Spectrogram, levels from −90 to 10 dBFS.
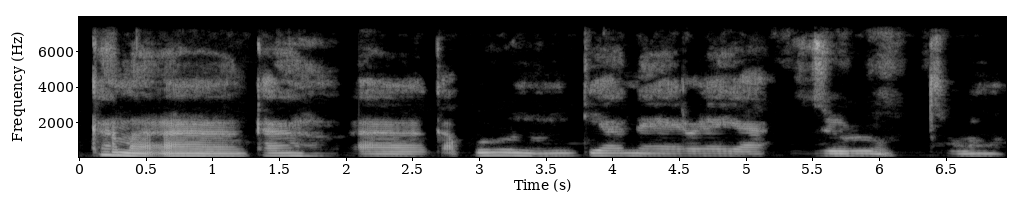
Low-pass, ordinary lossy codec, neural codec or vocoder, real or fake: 7.2 kHz; none; none; real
